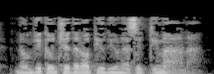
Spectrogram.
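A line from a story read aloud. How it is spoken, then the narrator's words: Very harsh tone. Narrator (Italian): aggiunse Renal in un tono molto aspro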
